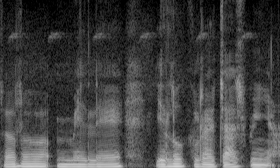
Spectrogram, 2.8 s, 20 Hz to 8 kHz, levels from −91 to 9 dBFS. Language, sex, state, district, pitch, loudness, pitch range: Rengma, male, Nagaland, Kohima, 100 Hz, -18 LUFS, 100-115 Hz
